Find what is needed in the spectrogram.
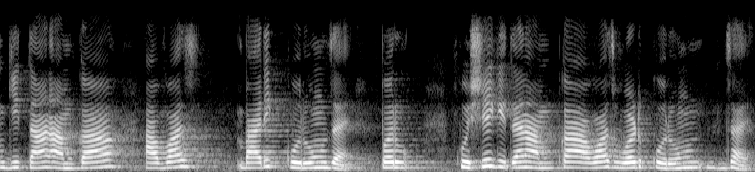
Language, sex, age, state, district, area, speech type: Goan Konkani, female, 18-30, Goa, Bardez, urban, spontaneous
